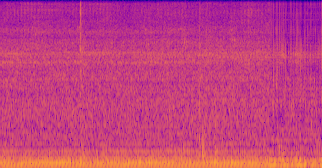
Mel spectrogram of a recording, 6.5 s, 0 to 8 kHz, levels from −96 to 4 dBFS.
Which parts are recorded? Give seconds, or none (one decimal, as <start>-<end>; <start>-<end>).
0.0-5.4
